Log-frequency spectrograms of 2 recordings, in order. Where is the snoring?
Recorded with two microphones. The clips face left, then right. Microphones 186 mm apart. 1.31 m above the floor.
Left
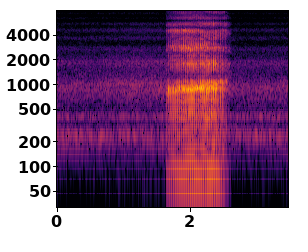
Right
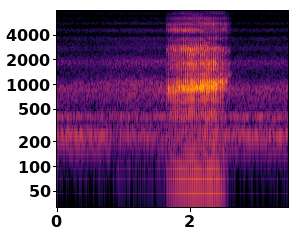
30° left (ahead or behind).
